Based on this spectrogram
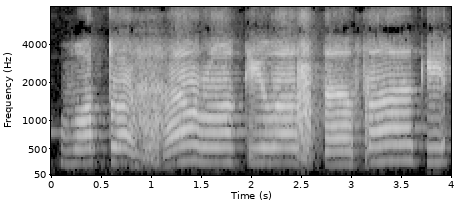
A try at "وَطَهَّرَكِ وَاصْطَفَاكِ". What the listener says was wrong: میں آپ کو ریکمینڈ کرتی ہوں کہ حروف مستعلیہ کی پریکٹس دوبارہ کریں. آپ کا پا جو ہے وہ ہیوی نہیں ہے، ٹھیک ہے. آپ دوبارہ پڑھیں.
